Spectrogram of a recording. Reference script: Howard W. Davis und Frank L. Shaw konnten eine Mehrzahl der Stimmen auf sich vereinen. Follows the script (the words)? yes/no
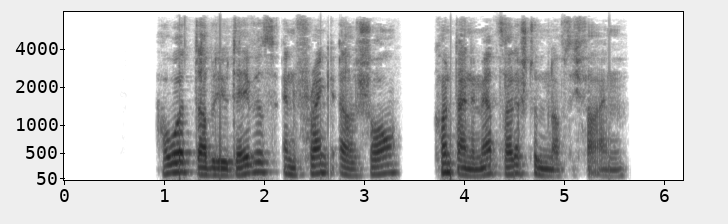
yes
